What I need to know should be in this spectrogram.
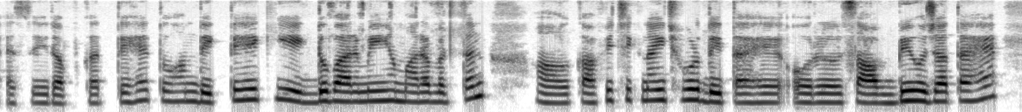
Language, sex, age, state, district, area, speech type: Hindi, female, 18-30, Madhya Pradesh, Betul, rural, spontaneous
